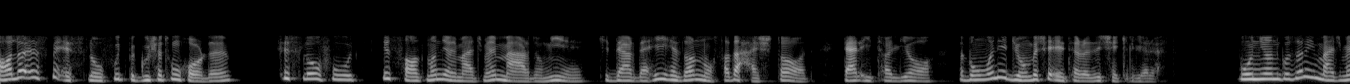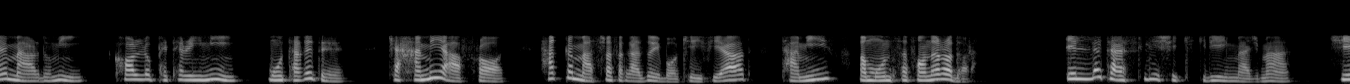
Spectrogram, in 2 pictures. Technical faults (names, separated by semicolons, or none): none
